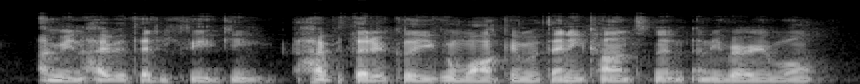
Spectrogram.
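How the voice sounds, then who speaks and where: Talking at a very fast pace, a man speaks in a very deep, low voice. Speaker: student tutor. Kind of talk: tutorial.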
